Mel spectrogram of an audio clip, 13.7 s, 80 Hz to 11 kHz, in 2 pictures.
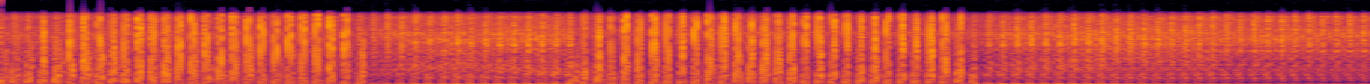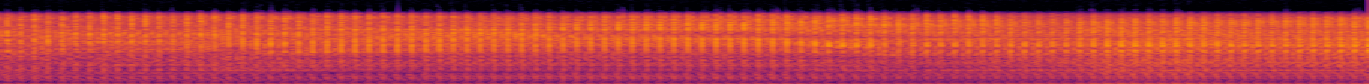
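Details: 1992 Ninja 250 at steady idle: a regular hard knock, about three or four a second, locked to engine speed, from bad rod bearings.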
